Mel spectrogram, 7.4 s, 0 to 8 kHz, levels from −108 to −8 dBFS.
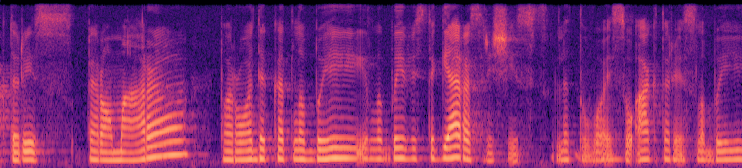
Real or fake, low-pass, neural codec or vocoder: real; 7.2 kHz; none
